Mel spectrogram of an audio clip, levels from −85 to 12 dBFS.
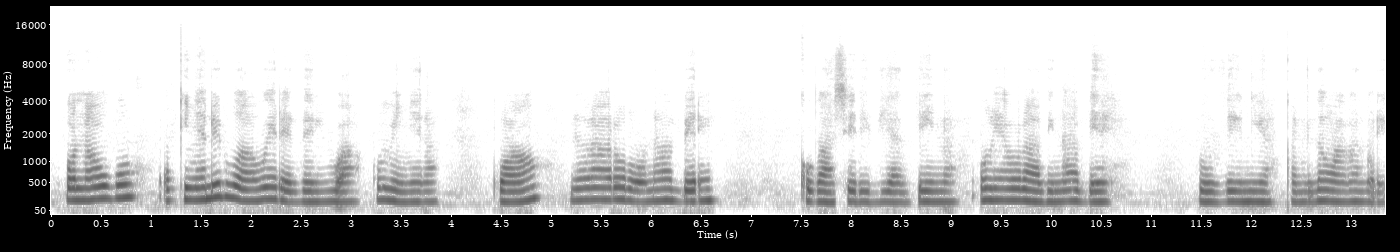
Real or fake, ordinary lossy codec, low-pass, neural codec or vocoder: fake; MP3, 64 kbps; 19.8 kHz; codec, 44.1 kHz, 2.6 kbps, DAC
